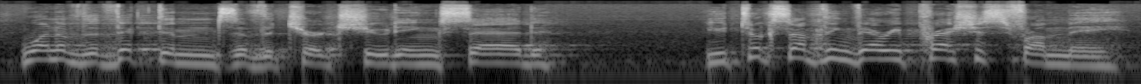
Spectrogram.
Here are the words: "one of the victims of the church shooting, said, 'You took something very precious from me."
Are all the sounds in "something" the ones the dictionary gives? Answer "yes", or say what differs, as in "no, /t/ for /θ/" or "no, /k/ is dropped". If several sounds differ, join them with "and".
yes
